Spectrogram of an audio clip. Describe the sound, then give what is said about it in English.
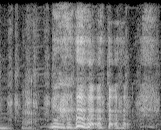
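Quick, excited panting breaths run together with voiced, whiny rises in pitch, fairly loud, swelling in the middle and then easing off toward the end. “And then he starts like hopping like a raven around, panting in excitement.”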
